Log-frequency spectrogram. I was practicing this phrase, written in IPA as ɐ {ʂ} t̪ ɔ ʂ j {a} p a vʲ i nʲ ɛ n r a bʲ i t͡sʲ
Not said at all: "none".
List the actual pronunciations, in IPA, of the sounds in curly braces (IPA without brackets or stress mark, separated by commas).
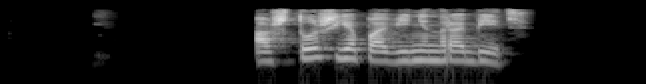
ʂ, a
